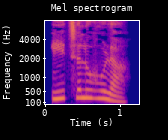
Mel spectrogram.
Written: ಈಚಲುಹುಳು

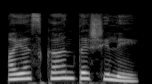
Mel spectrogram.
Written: ಅಯಸ್ಕಾಂತಶಿಲೆ

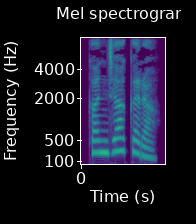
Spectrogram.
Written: ಕಂಜಾಕರ

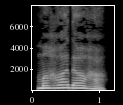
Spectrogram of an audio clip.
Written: ಮಹಾದಾಹ

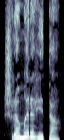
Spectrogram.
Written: ಶ್ರಮರಹಿತ

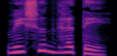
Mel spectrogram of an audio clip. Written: ವಿಶುದ್ಧತೆ

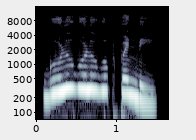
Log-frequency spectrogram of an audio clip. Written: ಗುಳುಗುಳುಗುಪ್ಪಂಡಿ

